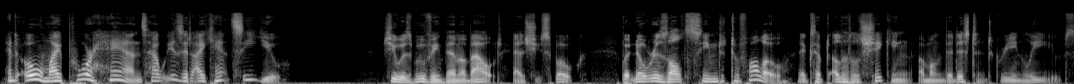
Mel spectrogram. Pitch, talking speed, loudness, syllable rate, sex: 130 Hz, 195 wpm, -20 LUFS, 5.1 syllables/s, male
